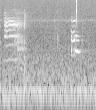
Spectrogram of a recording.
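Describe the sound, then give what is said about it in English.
A foster kitten meows twice, with short, high and faint cries separated by a pause, over a soft background hush. “All the cats are talking now. That's one of my foster kittens.”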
